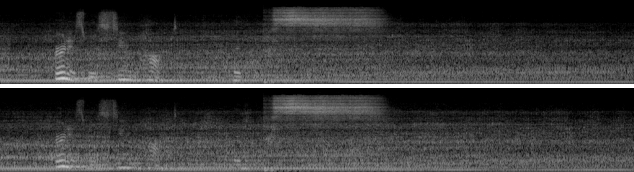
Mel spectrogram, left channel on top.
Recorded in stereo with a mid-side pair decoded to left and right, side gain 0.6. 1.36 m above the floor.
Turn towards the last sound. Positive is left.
turn(degrees=-10)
